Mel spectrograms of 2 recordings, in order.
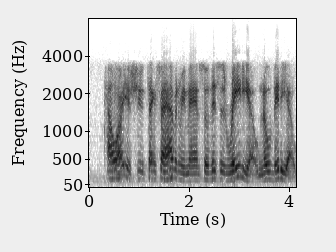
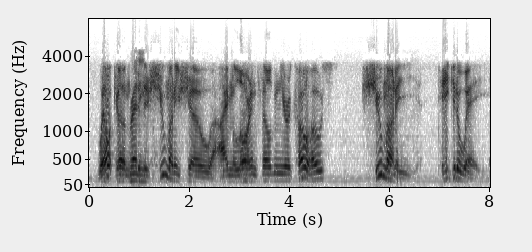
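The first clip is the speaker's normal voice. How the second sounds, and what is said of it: Announcer-style radio voice. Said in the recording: “I just want to use my radio voice then.”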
